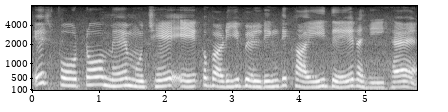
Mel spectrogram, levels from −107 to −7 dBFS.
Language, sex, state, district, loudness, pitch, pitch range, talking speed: Hindi, female, Madhya Pradesh, Katni, -13 LUFS, 210 Hz, 195-240 Hz, 115 wpm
